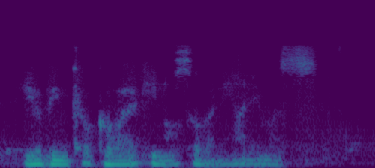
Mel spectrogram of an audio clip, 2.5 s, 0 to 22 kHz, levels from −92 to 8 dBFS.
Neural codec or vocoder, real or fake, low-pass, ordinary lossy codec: codec, 16 kHz, 1 kbps, X-Codec, WavLM features, trained on Multilingual LibriSpeech; fake; 7.2 kHz; MP3, 32 kbps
